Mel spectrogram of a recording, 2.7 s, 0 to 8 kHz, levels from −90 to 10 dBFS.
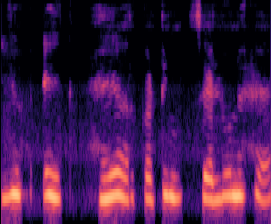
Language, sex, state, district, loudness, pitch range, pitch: Hindi, female, Bihar, Saran, -14 LUFS, 245-275 Hz, 265 Hz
